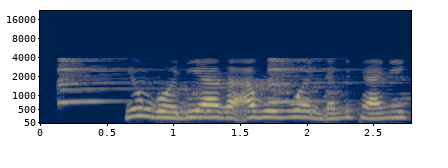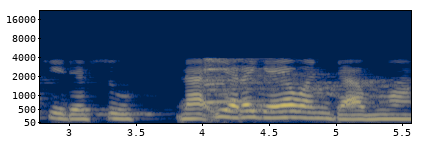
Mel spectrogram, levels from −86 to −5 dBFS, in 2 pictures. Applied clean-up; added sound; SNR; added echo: classical method WPE with log-MMSE.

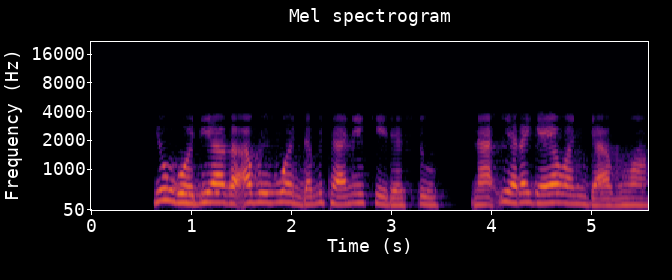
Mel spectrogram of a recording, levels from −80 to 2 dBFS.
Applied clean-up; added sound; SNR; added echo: neural mask model DeepFilterNet 3.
